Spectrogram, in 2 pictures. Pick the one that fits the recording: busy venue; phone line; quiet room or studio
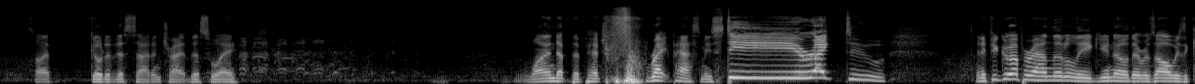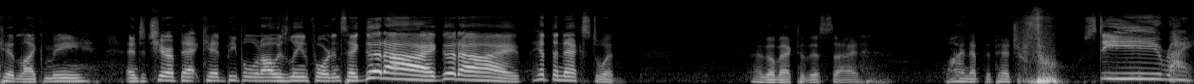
busy venue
